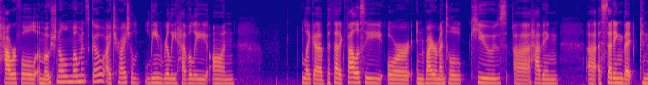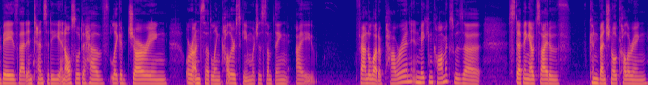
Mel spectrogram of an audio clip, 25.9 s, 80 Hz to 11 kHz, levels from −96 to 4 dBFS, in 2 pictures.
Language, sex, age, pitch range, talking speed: English, female, 20-39, 150-175 Hz, 135 wpm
